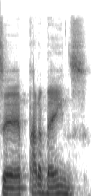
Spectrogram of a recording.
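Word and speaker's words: parabéns: It's parabines.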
